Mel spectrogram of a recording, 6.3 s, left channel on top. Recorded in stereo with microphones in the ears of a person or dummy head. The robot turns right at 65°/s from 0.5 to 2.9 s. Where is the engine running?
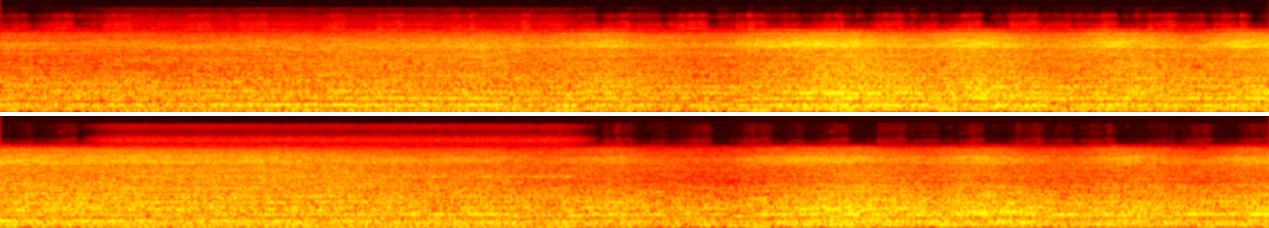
80° right, 4.5 m; by 6.4 s 75° left, 4.5 m.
